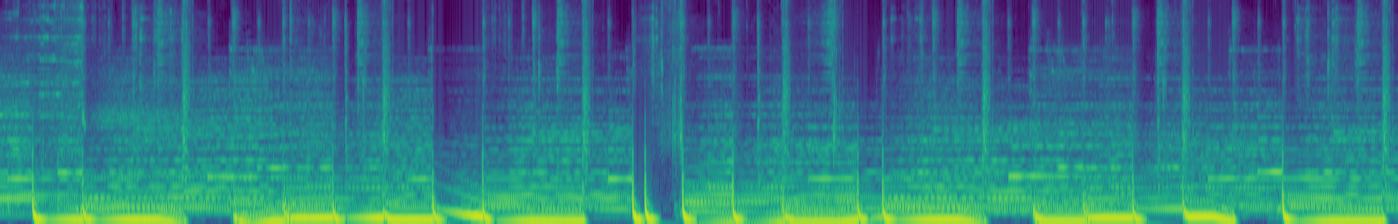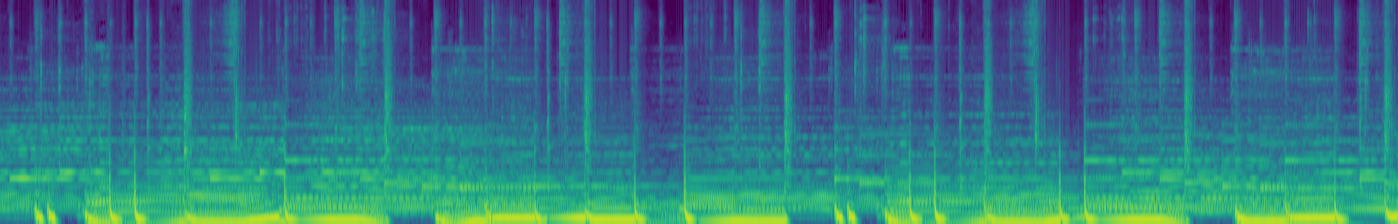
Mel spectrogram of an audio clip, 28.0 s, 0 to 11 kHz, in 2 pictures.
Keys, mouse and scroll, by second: 0.3 click, 1.4 alt+scroll up 1, 1.9 space, 2.0-7.3 drag, 7.3 space, 7.3-17.4 drag, 22.0 click, 24.6 right click, 25.8 click.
